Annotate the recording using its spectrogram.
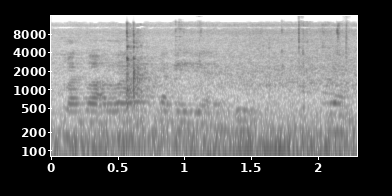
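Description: Spoons and forks clinking against plastic plates during a meal, a couple of sharp clinks standing out, over background talk.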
